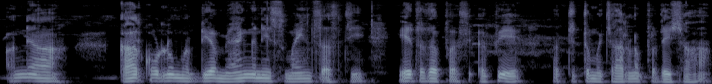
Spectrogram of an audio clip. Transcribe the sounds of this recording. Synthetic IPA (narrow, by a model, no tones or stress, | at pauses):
ɐ̰nja | kaːɾkoːɾnumɐd̪ʱjɐmjaːŋɡnismɐinsɐ̰st̪ḭḛːt̪ɐd̪apɐ̰ɐpi | ɐ̰t̪jit̪ːɐmɐt͡ʃaːɾəɳɐpɾɐd̪eːʃa̰ː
